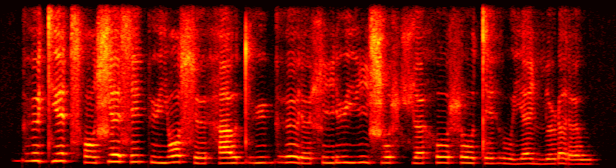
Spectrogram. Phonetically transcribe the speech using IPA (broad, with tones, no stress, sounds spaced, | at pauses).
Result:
ɡʱ ø˥˩ tʲ ɛ˥˧ t͡sʰ ɔ˨ ɕ ɛ˥˩ s e˥˧ k y˨ j ɔ˥˧ s ø˨ h a˧˥ ʊ̯ dʱ y˧˥ ɡʱ ø˥˩ ɾ ø˧˥ ɬ i˧˥ ɾ y˥˧ j i˥˩ ɕ o˥˧ ɬ ç œ˧˥ h o˥˧ ɬ o˥˧ t e˧˥ ɦ u˨ j ɛ˥˩ ɲ ø˧˥ ɽ ə˨ ɾ œ˥˧ w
